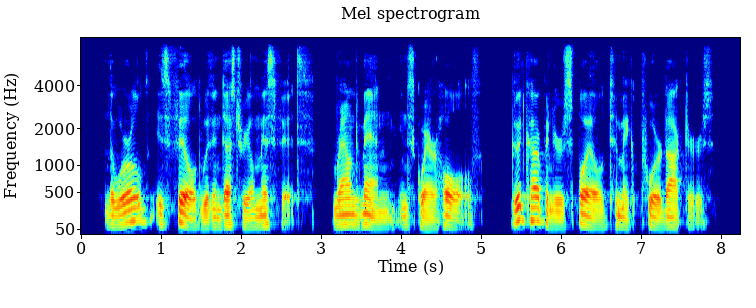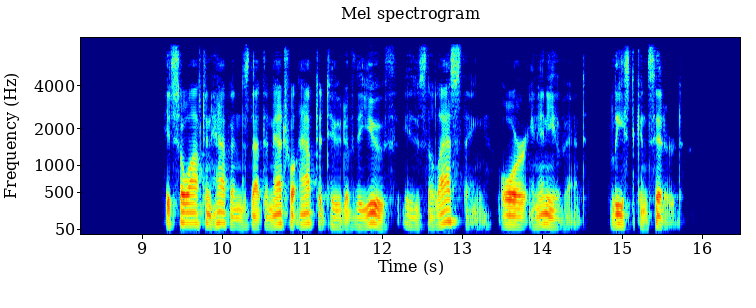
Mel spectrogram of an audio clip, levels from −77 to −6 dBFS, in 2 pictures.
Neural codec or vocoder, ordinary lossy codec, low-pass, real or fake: codec, 16 kHz, 4.8 kbps, FACodec; MP3, 48 kbps; 7.2 kHz; fake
